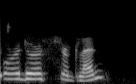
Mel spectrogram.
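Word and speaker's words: Oradour-sur-Glane: Oradour sur Glen.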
